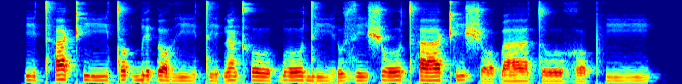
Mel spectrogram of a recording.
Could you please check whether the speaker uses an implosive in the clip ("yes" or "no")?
yes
